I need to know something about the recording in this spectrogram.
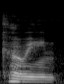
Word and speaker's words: Cohen: do I think uh Cohen is how you say it Cohen Cohen I think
